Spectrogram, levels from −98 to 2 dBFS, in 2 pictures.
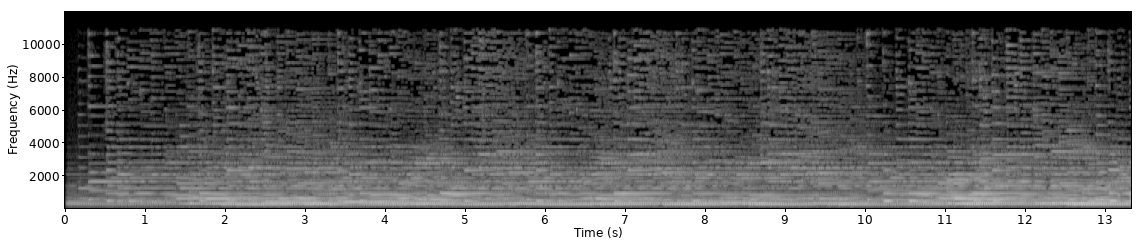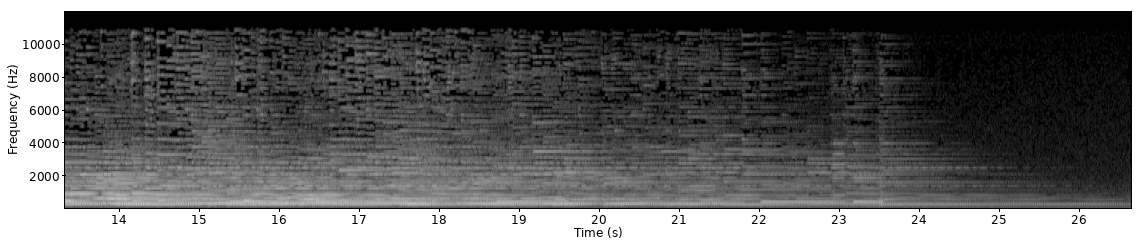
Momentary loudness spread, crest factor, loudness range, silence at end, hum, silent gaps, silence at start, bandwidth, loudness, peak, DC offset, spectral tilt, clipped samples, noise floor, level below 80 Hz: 12 LU; 16 dB; 12 LU; 0.5 s; none; none; 0 s; 11.5 kHz; -30 LUFS; -14 dBFS; under 0.1%; -3 dB/octave; under 0.1%; -55 dBFS; -74 dBFS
